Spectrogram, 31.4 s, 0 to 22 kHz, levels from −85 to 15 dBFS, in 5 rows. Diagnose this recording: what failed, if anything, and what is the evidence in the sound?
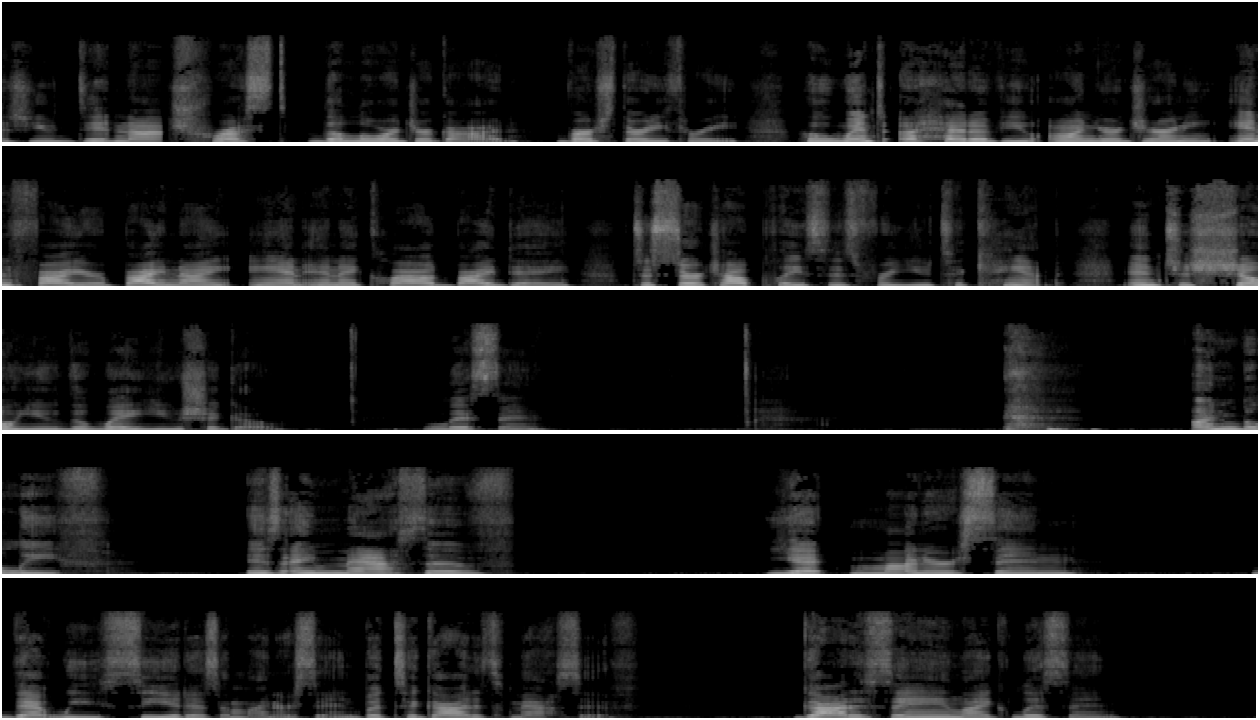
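Network stage: a burst of packet loss at 0.73 to 0.82 s, between "you did" and "trust the", and again at 23.29 to 23.38 s. Each time about 60 ms is missing, and the receiver filled the gap by stretching and fading the preceding sound rather than leaving the silence or hard click of a buffer underrun.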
